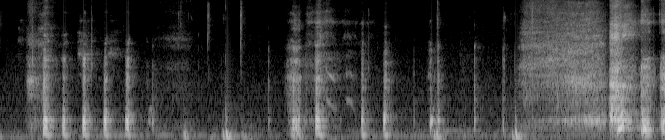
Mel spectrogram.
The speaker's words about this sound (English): That cough must mean it's the start of the Chips and Bits podcast.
